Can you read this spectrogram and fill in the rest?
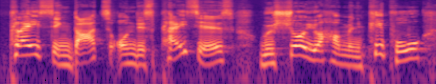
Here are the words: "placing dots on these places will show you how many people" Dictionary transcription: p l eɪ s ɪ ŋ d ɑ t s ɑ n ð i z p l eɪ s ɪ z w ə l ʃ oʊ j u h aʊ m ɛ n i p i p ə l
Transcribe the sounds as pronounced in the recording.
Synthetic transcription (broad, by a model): p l eɪ s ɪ ŋ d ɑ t ɑ n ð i s p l eɪ s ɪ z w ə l ʃ oʊ j u h aʊ m ɛ n i p i p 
